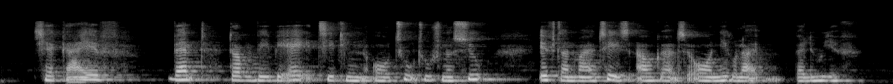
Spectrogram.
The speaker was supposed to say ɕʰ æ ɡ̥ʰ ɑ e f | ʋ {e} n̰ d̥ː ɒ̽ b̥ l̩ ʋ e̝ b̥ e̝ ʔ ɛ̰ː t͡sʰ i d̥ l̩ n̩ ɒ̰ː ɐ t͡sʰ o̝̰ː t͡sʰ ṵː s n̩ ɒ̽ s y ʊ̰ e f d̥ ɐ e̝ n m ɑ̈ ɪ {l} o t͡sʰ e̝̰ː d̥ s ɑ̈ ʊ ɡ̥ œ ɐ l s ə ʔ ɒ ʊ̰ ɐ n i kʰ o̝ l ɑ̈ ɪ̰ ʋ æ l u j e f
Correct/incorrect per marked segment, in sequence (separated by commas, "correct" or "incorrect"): incorrect, incorrect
